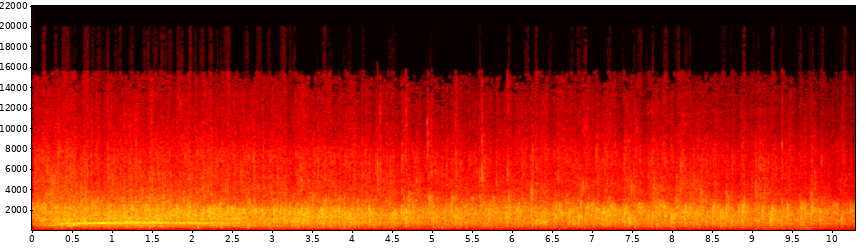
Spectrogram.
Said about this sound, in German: Ich finde, sie haben sich dafür einen sehr großen Applaus verdient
